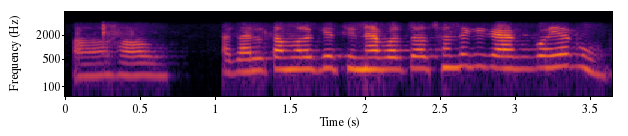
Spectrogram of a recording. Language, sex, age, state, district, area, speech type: Odia, female, 45-60, Odisha, Nayagarh, rural, conversation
